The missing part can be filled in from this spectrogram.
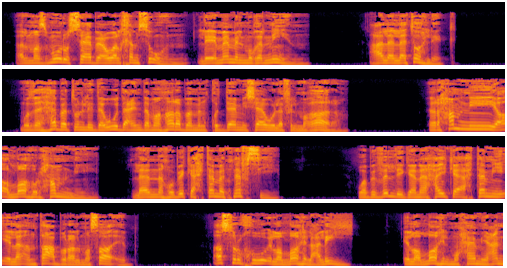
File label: Psalm, arabic bible; psalms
